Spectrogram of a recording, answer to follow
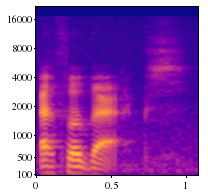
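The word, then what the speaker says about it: f(x): And it's pronounced f of x. Of means multiplication, so f multiply x is basically what that parenthesis is showing. So it is pronounced f of x, with the of meaning multiplication, but what I want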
